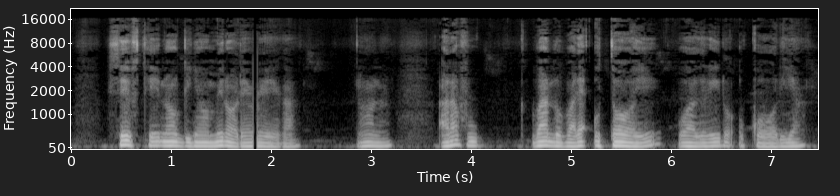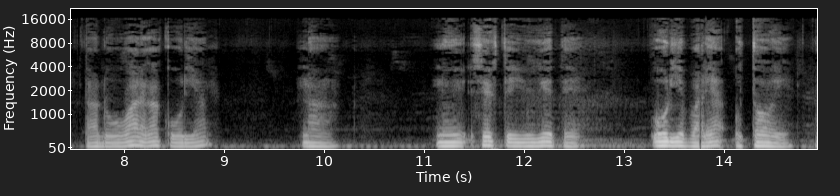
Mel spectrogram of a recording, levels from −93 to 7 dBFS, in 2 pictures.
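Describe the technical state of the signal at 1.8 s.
At 1.81 s, just after "safety no nginya omirore", the speech drops out for about 45 ms, until 1.86 s. This is a gap at a join of encoded pieces. Two separately encoded segments were butted together with the encoder's start-up delay and end padding still in place, so a short silence opens mid-speech before the sound resumes where it left off. On a waveform it shows as a flat run near zero. A spectrogram shows a narrow empty vertical band whose edges are slightly smeared.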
